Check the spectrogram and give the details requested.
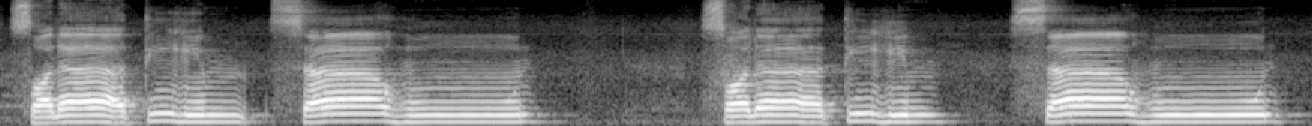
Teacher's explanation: یہاں دیکھیے دونوں، یہ واو بھی واو مدہ ہے، کیوں واو مدہ ہے؟ واو خود ساکن ہے، اس سے پہلے والے حرف کے اوپر پیش آ رہی ہے تو اس وجہ سے ہم اس کو 2 الف کی مقدار لمبا کر کے پڑھیں گے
